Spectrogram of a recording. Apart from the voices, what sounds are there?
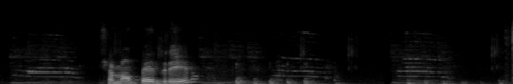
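cat meowing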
